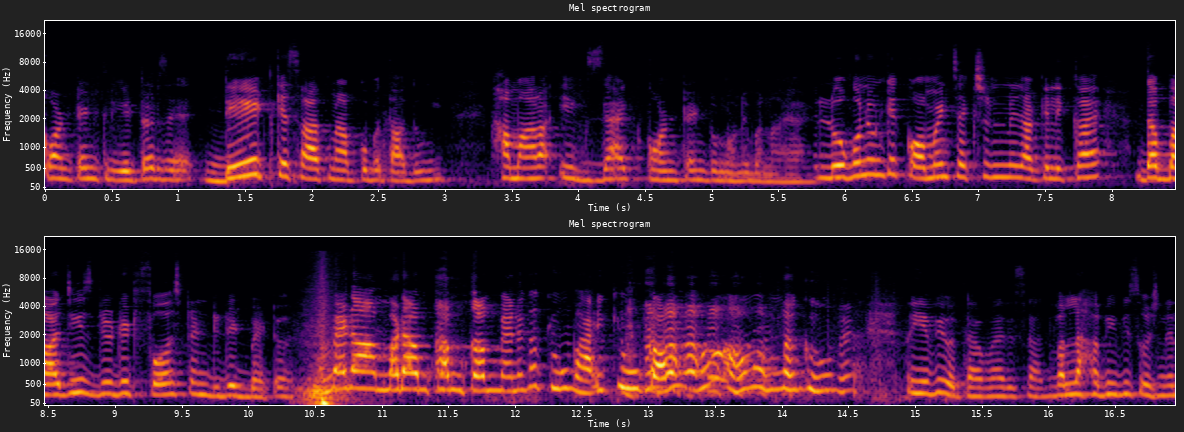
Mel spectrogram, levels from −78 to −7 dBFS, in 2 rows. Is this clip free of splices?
no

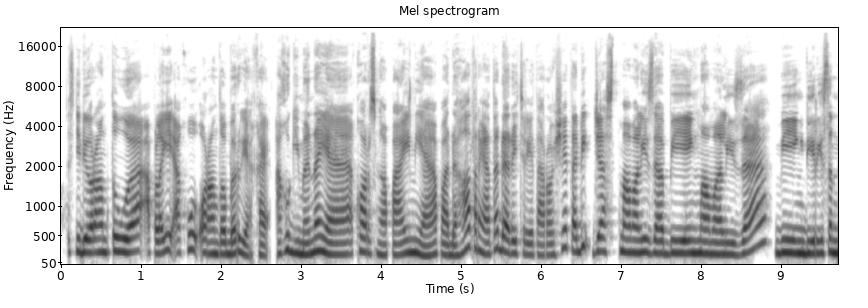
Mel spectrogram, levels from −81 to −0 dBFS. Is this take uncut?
no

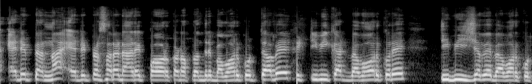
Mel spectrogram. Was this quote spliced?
yes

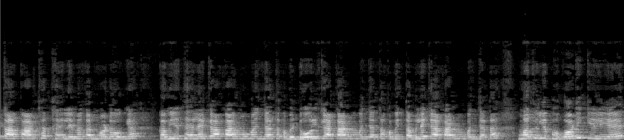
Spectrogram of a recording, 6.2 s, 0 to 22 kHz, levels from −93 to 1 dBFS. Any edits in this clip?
yes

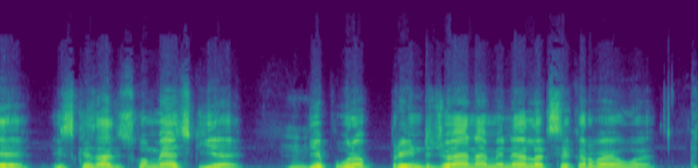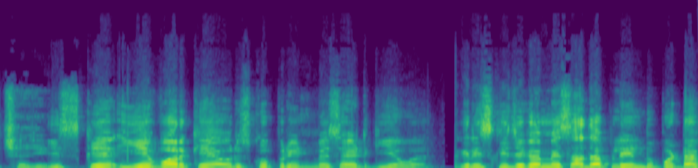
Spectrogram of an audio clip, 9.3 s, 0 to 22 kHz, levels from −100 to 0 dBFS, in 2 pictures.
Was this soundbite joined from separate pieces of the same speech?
yes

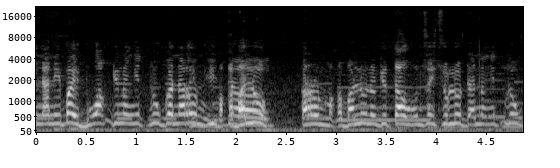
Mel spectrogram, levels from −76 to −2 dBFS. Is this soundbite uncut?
yes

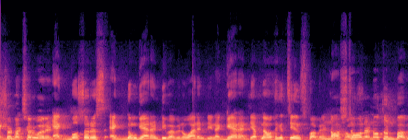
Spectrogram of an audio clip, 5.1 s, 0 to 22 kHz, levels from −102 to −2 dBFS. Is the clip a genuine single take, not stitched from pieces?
yes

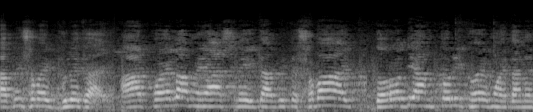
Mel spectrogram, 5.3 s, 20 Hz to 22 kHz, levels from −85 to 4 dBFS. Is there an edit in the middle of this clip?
yes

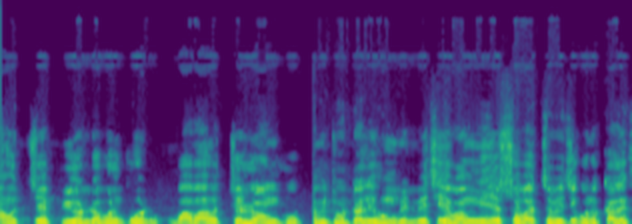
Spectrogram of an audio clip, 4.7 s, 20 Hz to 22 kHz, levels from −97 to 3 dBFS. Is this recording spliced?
yes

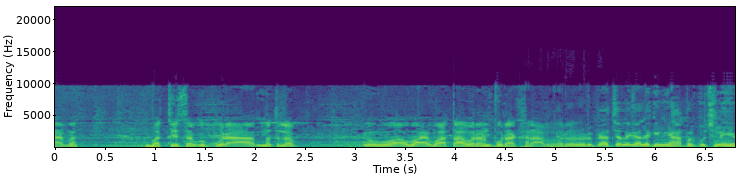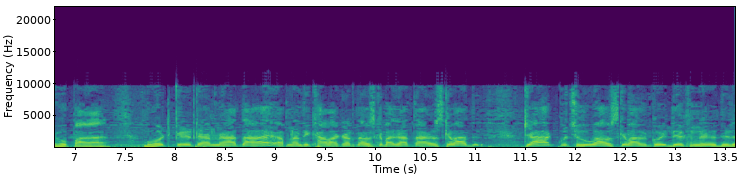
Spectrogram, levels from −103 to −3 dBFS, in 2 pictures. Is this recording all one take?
no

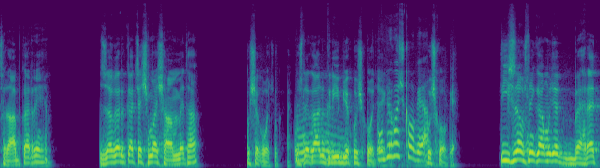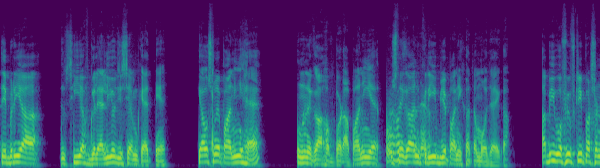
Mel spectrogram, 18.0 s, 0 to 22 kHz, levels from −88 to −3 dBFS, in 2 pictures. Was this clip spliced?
no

